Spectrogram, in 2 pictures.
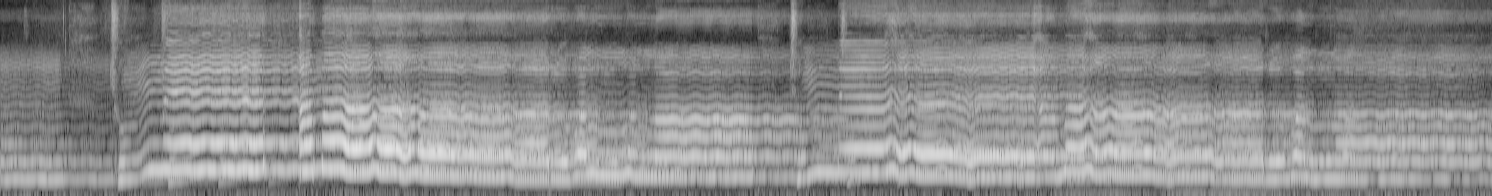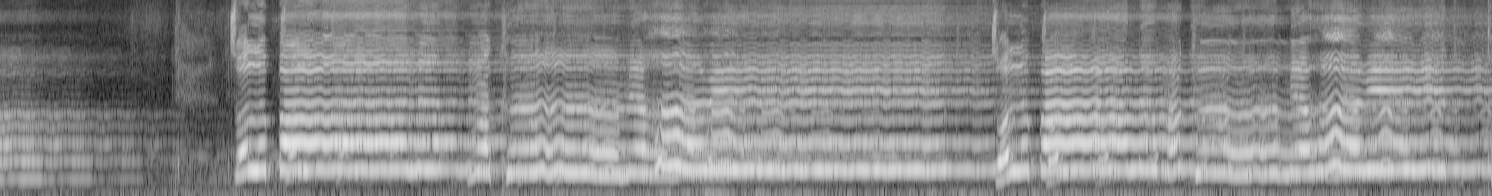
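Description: A high male voice sings a Kashmiri naat without instruments, in long, drawn-out wavering notes with no clear words. About sixteen seconds in, the voice fades nearly away, then takes up the melody again.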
